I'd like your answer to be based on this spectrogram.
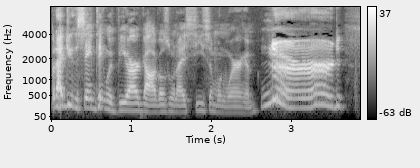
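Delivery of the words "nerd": high ogre voice, word stretched long and drawn out. Mocking someone wearing vr goggles, in an ogre impression. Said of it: "That's my best ogre impression".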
